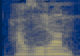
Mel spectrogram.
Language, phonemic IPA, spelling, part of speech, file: Turkish, /hɑzi(ː)ˈrɑn/, haziran, noun, Haziran.ogg
- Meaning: June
